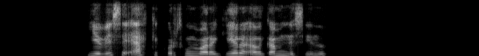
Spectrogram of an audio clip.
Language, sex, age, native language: Icelandic, female, 30-39, Lithuanian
